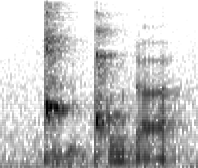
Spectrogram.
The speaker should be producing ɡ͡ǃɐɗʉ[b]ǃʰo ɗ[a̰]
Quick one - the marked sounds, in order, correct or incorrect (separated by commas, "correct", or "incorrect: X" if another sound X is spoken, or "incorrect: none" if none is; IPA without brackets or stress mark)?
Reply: correct, correct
